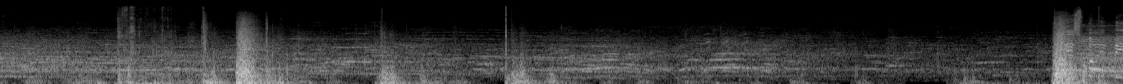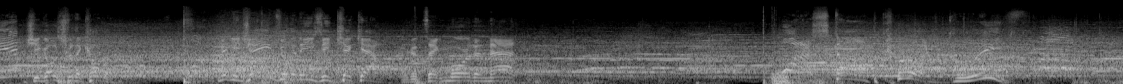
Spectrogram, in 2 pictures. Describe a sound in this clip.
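A large crowd cheers and murmurs throughout.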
